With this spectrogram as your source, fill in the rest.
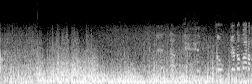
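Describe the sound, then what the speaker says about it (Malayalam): Strong coastal wind buffets the microphone over crashing sea waves during heavy rain, a loud continuous roar with surf surging throughout and faint tonal sounds near the end. "തിര മാത്രല്ല, ഭയങ്കര കാറ്റ്."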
